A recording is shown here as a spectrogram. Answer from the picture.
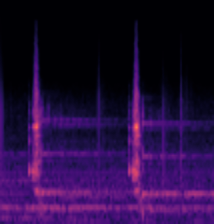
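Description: Clock ticking slowly, about one tick a second, twice here, each tick followed by a faint ringing tone that hangs on until the next.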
